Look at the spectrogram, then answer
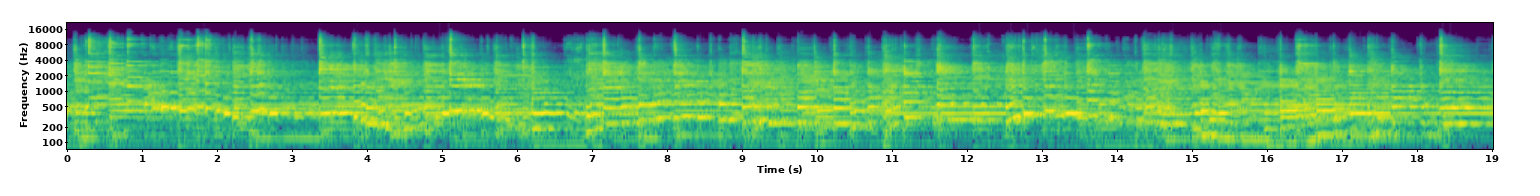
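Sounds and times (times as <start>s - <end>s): acoustic guitars playing: 0.0s - 19.0s.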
